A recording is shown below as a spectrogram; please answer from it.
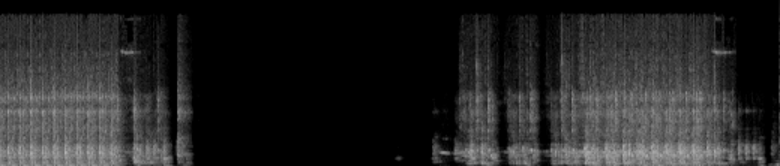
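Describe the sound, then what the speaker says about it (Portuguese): A sewing machine stitches the side seam of a small zippered fabric pouch in two rapid, close bursts, separated by a pause of about a second and a half of silence. "E agora eu costuro aqui do lado."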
